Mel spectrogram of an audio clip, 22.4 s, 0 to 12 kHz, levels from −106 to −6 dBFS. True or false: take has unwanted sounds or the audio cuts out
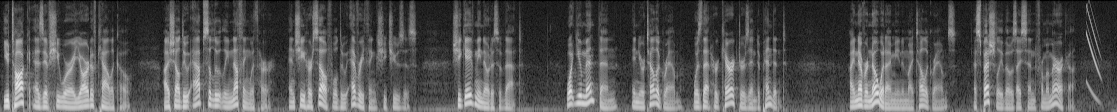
true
